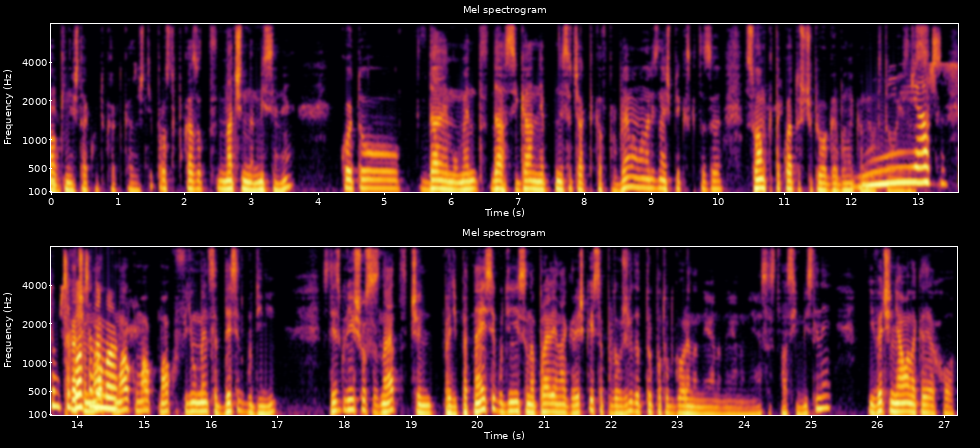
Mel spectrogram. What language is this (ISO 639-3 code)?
bul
